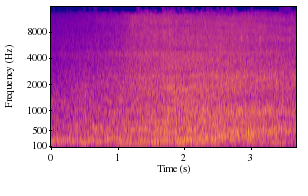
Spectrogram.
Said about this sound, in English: I love the sound of cars on a wet surface.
